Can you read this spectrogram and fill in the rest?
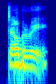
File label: "turbary", Indian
